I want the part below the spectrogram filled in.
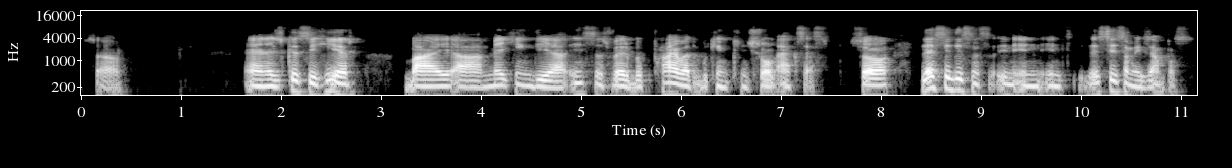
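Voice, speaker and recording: A man in his thirties giving a screencast programming lesson, halting and thinking aloud with fillers as he types. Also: on the low side, vocal fry. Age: 30s. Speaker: programming instructor.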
